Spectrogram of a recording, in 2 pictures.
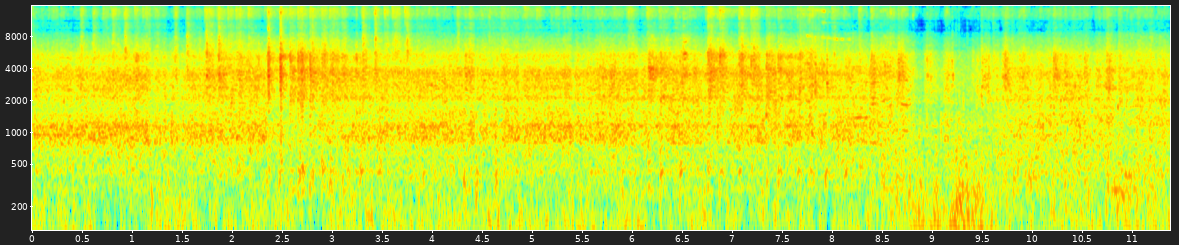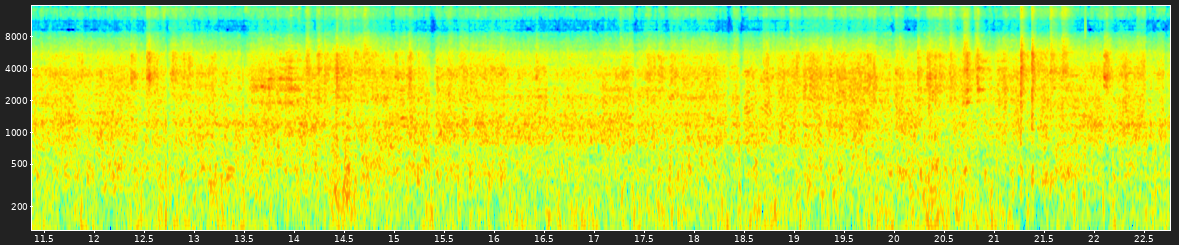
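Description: Shalimar–Secunderabad Superfast Express passenger coach running at speed, heard from the coach window: steady rushing noise with wheels clattering over the rails, and a brief louder low burst about nine seconds in.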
